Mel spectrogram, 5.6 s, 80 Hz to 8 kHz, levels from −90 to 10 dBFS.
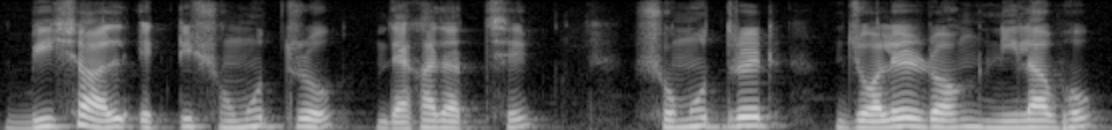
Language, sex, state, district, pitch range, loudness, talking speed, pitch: Bengali, male, West Bengal, Darjeeling, 155-175 Hz, -16 LUFS, 95 wpm, 160 Hz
